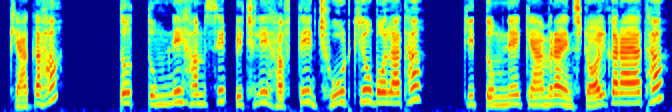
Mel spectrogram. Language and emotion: Hindi, angry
